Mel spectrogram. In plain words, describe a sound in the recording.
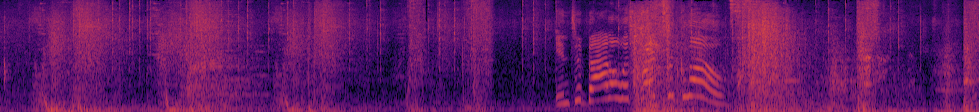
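Game sound effects clash and whoosh.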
